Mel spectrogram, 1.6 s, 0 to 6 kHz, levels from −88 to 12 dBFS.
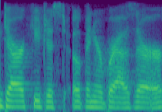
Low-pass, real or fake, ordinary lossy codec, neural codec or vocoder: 5.4 kHz; real; AAC, 24 kbps; none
